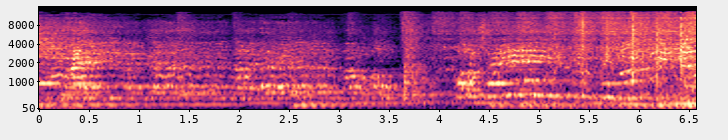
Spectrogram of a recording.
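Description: Gospel choir singing a soft passage over sustained low chords, which change about two and a half seconds in and again near four and a half seconds.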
